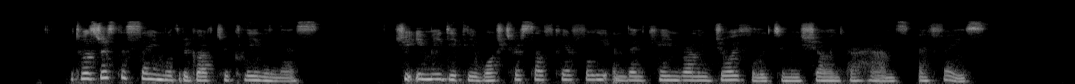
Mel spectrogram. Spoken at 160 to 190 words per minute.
No: average, 145 wpm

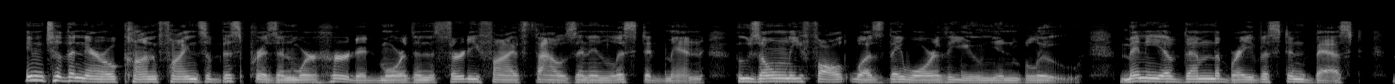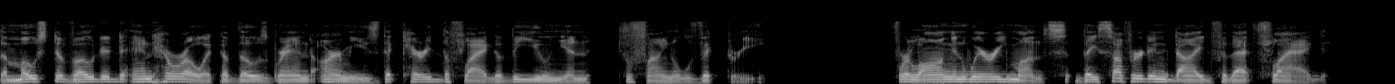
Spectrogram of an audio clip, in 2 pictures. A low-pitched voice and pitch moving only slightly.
No: low, 110 Hz; average, 3.9 semitones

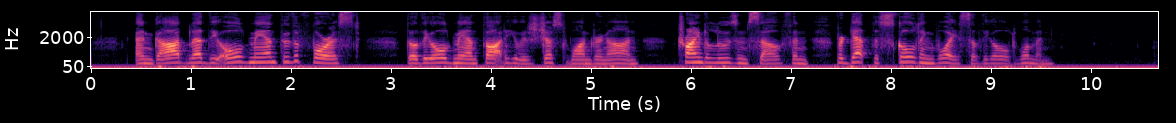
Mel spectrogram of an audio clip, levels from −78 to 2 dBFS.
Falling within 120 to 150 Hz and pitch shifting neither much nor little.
No: medium, 185 Hz; average, 3.7 semitones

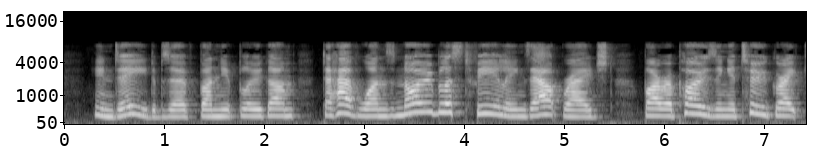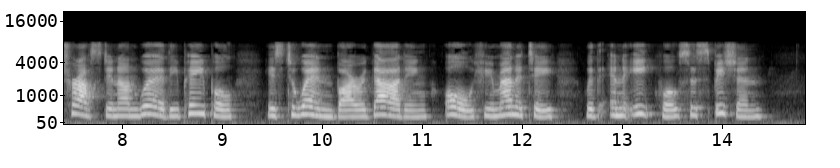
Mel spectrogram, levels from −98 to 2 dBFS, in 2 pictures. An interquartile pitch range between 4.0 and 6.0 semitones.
No: average, 3.6 semitones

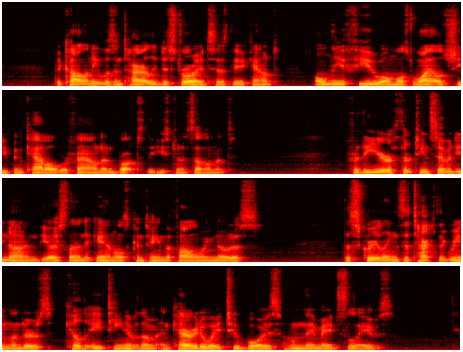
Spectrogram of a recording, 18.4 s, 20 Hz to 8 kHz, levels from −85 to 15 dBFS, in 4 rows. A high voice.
No: very low, 95 Hz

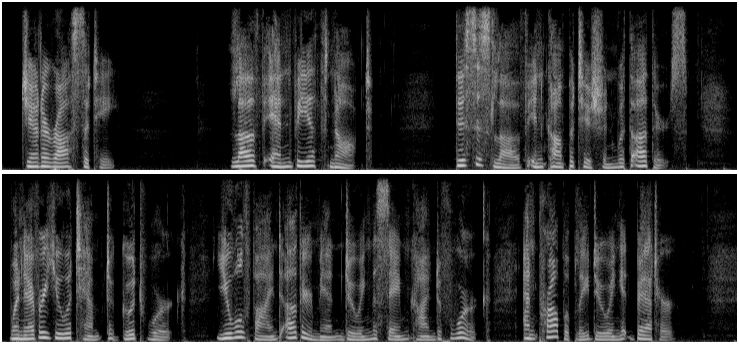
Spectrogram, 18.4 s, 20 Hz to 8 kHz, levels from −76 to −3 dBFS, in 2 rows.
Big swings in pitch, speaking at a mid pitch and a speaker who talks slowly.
Yes: wide, 5.8 semitones; medium, 180 Hz; slow, 110 wpm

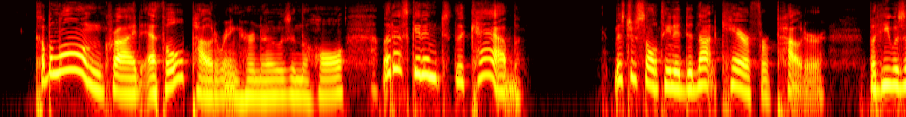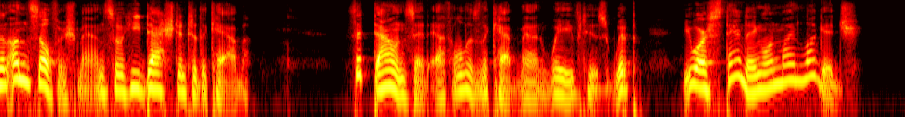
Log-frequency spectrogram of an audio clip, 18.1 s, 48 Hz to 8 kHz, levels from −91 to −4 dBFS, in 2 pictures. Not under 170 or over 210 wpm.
Yes: average, 175 wpm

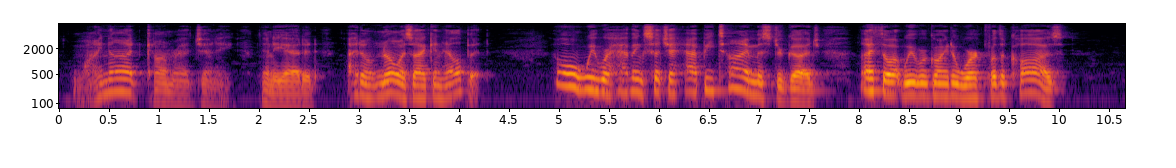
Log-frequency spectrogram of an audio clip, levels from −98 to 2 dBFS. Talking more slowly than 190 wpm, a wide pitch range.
No: average, 195 wpm; wide, 6.0 semitones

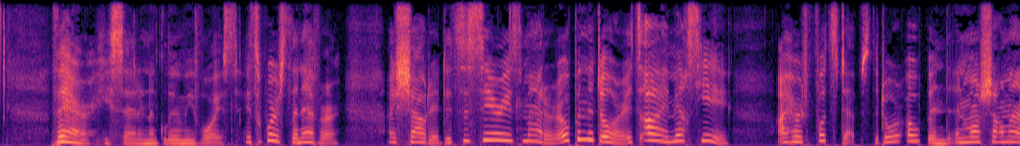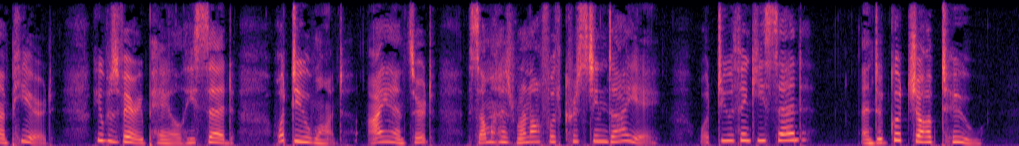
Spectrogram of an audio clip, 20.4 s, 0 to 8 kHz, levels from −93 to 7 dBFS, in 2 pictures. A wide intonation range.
Yes: wide, 7.1 semitones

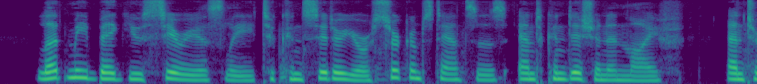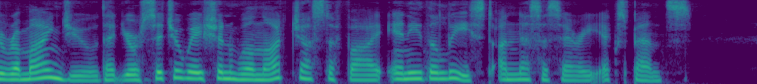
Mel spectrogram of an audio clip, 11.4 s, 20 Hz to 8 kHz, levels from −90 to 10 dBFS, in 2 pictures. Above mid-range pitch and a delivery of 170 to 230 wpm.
No: high, 195 Hz; average, 145 wpm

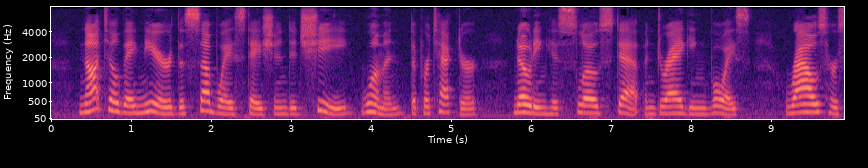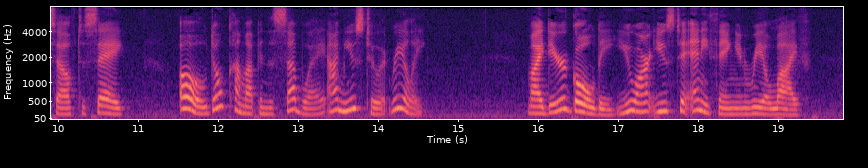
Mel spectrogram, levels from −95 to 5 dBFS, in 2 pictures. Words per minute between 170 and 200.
No: average, 140 wpm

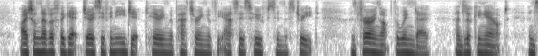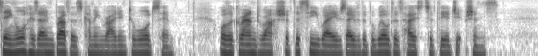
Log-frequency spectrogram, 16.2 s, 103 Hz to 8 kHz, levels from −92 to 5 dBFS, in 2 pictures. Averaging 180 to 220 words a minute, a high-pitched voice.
No: average, 185 wpm; low, 130 Hz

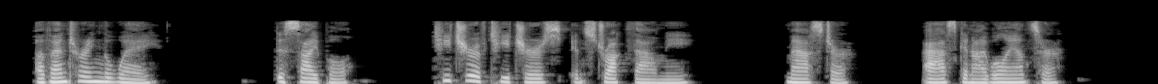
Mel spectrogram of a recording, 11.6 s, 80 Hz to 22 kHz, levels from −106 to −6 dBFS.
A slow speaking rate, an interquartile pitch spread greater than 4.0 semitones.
No: slow, 95 wpm; narrow, 2.5 semitones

